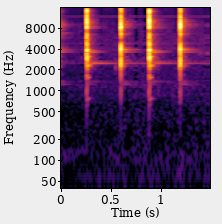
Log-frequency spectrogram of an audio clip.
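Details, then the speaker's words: Common automotive relay bench-tested with power applied to its coil (polarity doesn't matter): five crisp, sharp clicks about a third of a second apart as the contacts change state, showing the relay works. Normal relay click. "hook them up to the coil and listen for it you'll hear it click if it's working it'll change states"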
